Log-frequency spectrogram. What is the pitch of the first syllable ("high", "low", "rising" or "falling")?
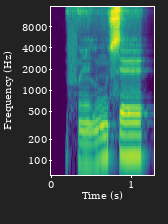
low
